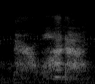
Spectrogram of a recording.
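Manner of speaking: whispered secretly; a conspiratorial whisper. Pretend. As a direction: mouth the word in a hush. Hushed word for drug on camera.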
